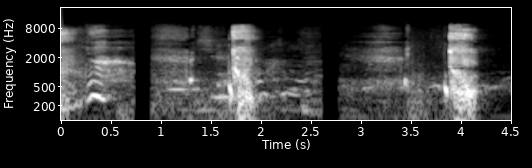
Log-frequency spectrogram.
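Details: Two or three muffled, held-back sneezes from a stifled-sneeze compilation, each a sharp choked burst after a quick catch of breath; stifled sneezing.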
